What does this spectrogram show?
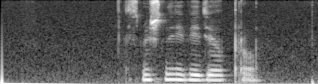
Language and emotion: Russian, neutral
